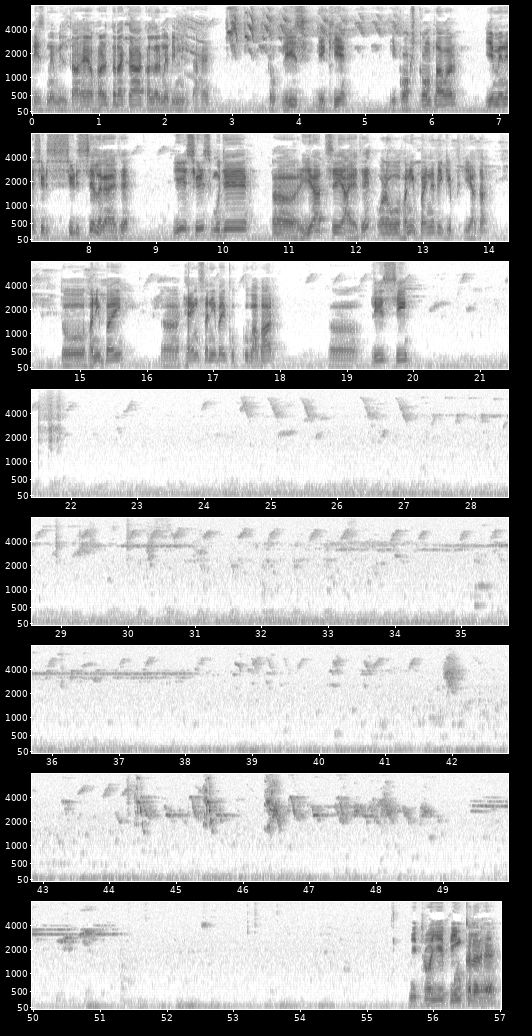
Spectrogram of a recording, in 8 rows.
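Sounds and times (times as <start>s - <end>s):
small birds chirping: 0.0s - 57.0s
steady low rumble: 0.0s - 57.0s
bird trills: 0.5s - 5.6s, 24.0s - 51.9s.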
